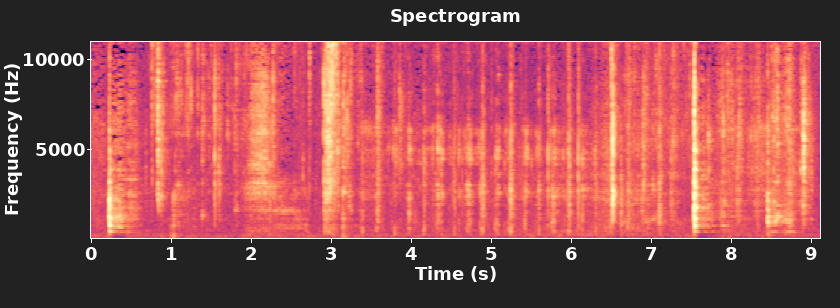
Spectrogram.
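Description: Close-miked chewing of kimchi fried rice, with wet mouth clicks. Near the end a wooden spoon knocks and scrapes against a large coated frying pan as rice is scooped up.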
